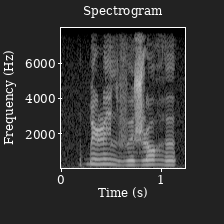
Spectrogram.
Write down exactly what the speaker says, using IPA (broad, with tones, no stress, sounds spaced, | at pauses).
ɓ ɪ˦ ɭ i˦˨ l v ø˧ z ɭ ɔ˦ ɦ ə˧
